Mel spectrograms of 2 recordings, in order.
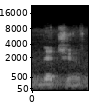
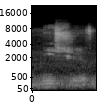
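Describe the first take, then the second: First: It is said the English way, rhyming with riches. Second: It is said the French way, like neesh. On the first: "we don't say the word niches" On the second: "We use the French part of it"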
